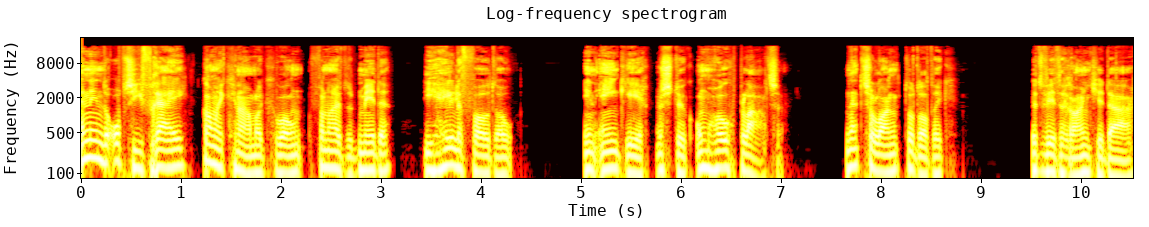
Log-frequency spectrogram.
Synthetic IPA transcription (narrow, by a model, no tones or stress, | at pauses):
ɛnɪndəʔɔpsivrɛjkɑnɪkχənaːmələkχəʋownv̥ɑnœɥtɦətmɪdə | d̥iɦejləfowtow | ɪnʔejnkɪːɹənstɵkɔmɦowχplaːtsə | nɛtsowlɑŋtɔdɑtɪk | ɦətʋɪtərɑntədaːɹ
